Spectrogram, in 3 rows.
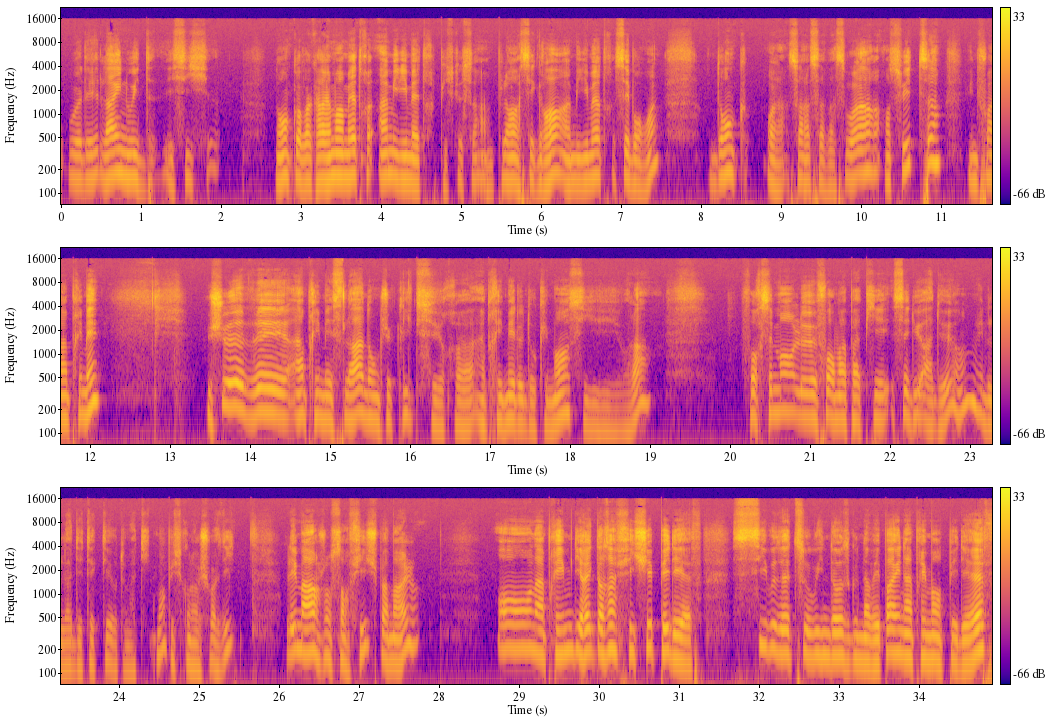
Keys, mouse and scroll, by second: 0.2 scroll down 1, 2.2 click, 3.9 1, 18.7 click, 20.8 click, 27.9 click.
